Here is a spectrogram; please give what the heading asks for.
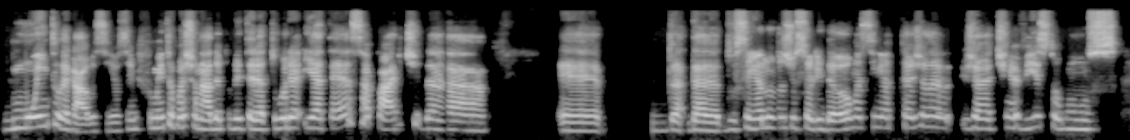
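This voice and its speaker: A woman's voice: medium pitch, moderate pace, no room sound. A woman with a gaúcho accent from southern Brazil, speaking effusively in an audience comment at a seminar. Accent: Rio Grande do Sul gaúcho Portuguese. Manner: enthusiastic, effusive.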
